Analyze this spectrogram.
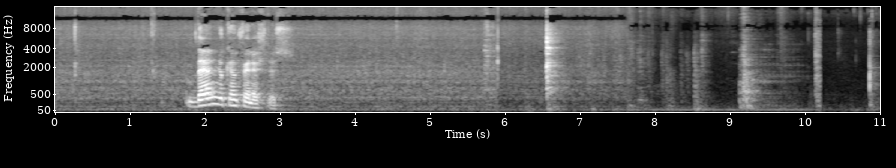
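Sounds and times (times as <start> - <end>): steady low hiss: 0.0 - 7.7.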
